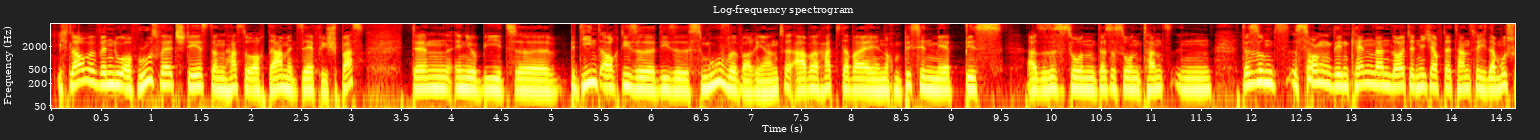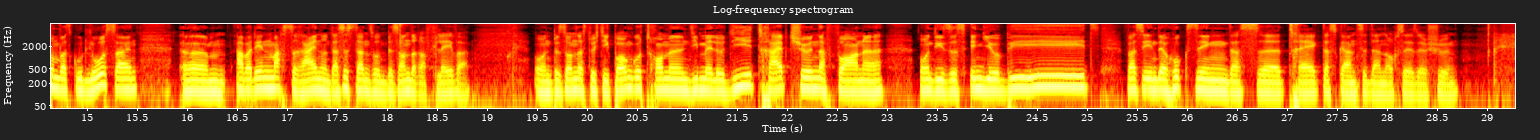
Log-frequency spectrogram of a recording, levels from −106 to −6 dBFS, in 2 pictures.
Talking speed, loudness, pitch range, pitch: 225 wpm, -22 LUFS, 120-150 Hz, 135 Hz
